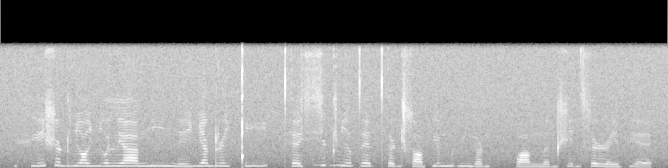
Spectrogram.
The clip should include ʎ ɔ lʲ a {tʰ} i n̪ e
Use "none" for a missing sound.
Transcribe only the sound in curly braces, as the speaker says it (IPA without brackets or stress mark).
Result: n̪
